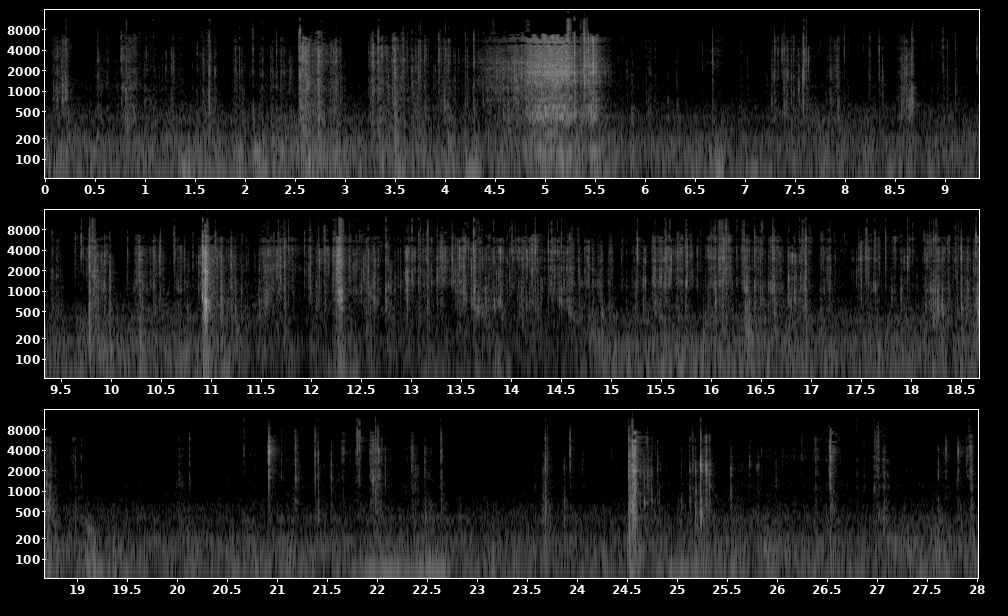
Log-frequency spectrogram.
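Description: Slime being worked by hand with small plastic bags: crinkling of plastic and sticky clicks and crackles, with a louder rustle about five seconds in.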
